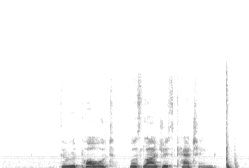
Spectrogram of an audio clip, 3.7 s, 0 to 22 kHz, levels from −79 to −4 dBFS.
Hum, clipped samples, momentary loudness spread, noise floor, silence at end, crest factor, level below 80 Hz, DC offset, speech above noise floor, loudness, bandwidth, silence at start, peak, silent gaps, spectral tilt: none; under 0.1%; 11 LU; -69 dBFS; 0.2 s; 18 dB; -66 dBFS; under 0.1%; 39 dB; -31 LUFS; 12.5 kHz; 0.9 s; -14 dBFS; none; -8 dB/octave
